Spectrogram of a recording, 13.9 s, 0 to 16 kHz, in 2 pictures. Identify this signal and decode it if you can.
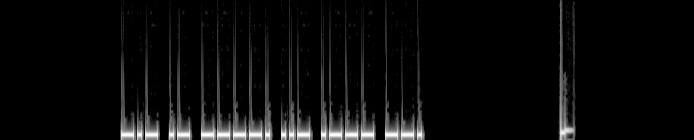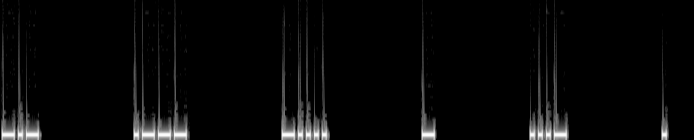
Morse code, heard as a keyed tone, about 30 wpm, spaced as for 13 wpm, 700 Hz. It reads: KA9UJG KJ6TVE
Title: USA Call Signs - 6 Characters - 8x Character Spacing - 30wpm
